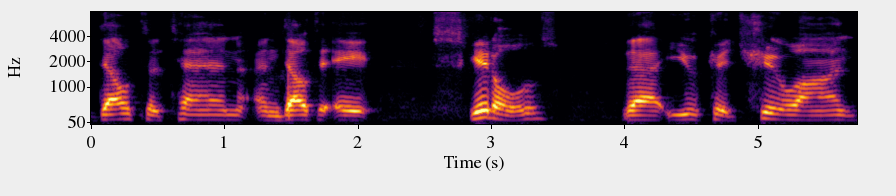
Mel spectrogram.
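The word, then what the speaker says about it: Zkittlez: marijuana strain and it's spelled z-k-i-t-t-l-e-z but it's pronounced skittles i mean if there's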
